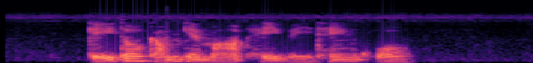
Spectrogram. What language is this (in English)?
Cantonese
